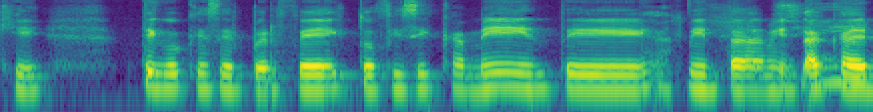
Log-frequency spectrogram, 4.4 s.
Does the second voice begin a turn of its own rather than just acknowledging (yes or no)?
yes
